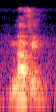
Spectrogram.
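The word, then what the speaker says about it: נביא: Navi. Good. Excellent. Do you know what the word Navi actually means? Clever. What? Clever? No. Is it Chachma means clever, but what does the word Navi mean?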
